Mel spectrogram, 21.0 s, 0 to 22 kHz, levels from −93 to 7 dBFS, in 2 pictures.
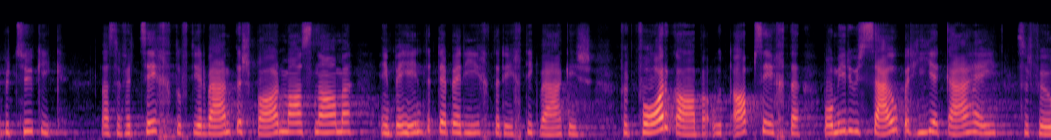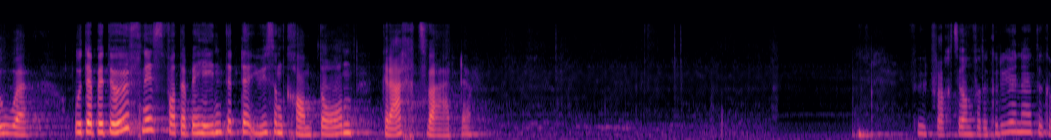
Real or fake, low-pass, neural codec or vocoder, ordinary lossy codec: fake; 10.8 kHz; codec, 24 kHz, 3.1 kbps, DualCodec; none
